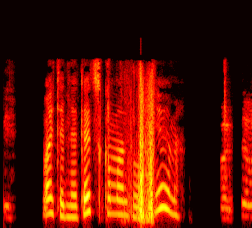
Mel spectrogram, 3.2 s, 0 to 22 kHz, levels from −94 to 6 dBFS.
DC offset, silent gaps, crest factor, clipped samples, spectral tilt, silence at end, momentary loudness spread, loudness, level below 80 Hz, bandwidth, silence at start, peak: under 0.1%; 0.21-0.52 s, 2.41-2.74 s, 2.92-3.00 s; 24 dB; under 0.1%; -4.5 dB/octave; 0 s; 19 LU; -22 LUFS; -62 dBFS; 8 kHz; 0.05 s; 0 dBFS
